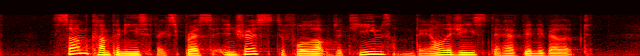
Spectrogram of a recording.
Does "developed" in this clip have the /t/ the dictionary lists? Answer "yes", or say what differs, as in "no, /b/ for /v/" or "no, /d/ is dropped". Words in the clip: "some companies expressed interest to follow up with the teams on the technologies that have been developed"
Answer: yes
